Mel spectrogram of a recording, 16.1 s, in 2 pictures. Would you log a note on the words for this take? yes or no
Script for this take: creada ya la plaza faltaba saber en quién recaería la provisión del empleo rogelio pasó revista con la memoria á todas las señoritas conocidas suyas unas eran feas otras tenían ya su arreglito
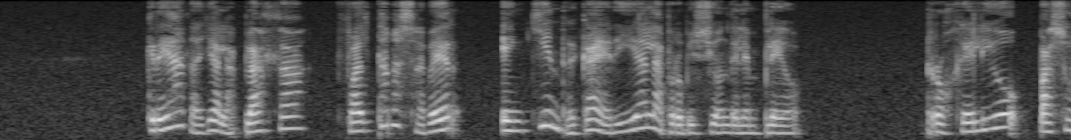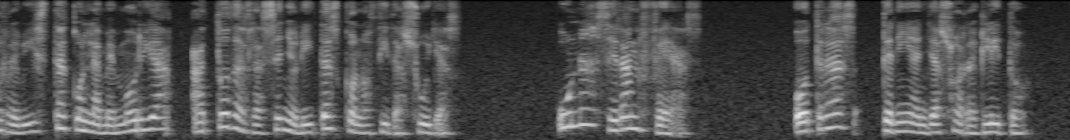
no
